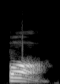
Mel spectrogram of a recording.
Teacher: जो हमारा जो ओठ है ओष्ठ दोनों क्या हो जाता है? आपस में सट जाता है।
